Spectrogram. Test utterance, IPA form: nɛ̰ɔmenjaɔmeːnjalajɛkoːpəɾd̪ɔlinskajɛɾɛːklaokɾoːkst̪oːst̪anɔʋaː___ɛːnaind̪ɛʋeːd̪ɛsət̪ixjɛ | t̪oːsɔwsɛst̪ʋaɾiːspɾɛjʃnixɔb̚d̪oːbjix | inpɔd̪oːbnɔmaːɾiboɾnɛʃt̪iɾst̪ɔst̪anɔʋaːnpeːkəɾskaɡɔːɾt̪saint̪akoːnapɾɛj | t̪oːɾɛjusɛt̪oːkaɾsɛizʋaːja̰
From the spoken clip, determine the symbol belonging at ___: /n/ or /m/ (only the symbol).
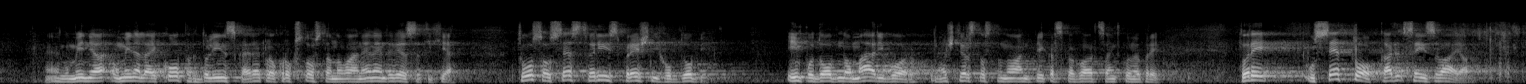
n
